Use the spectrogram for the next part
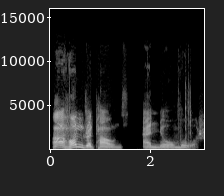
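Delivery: slow firm bargain. Acted. Sean naming his price.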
